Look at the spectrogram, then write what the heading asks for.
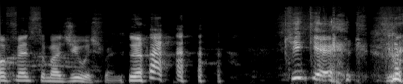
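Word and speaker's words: Kiké: Kik Hernandez cuz I feel like his first name, if you say it in an English pronunciation, is just designed to get you kicked off YouTube.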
